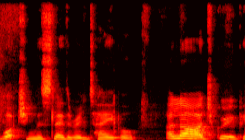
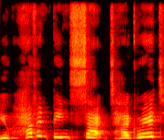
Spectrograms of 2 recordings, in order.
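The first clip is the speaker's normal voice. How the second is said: very high, very loud gasp; 12 semitones higher, 8 dB louder than usual. Speaking to a teacher who is drinking from a tankard: gasped. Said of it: "gasped Hermione".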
